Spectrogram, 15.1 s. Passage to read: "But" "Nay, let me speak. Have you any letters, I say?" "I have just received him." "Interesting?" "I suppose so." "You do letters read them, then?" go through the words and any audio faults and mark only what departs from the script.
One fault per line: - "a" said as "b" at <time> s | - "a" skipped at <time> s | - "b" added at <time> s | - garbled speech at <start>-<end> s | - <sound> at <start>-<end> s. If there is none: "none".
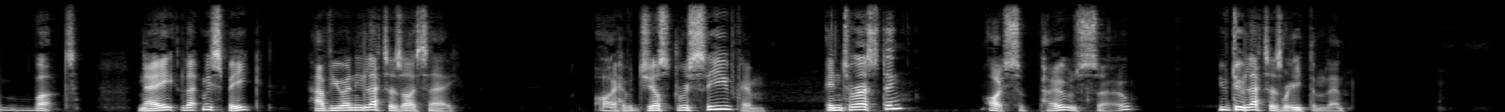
none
